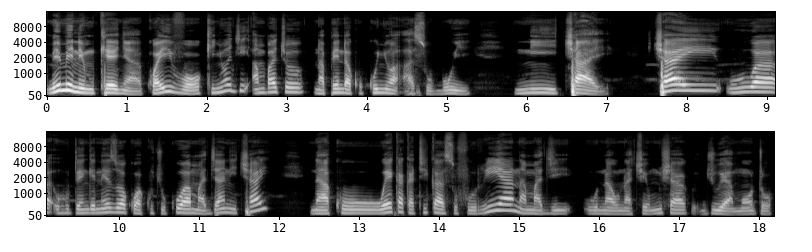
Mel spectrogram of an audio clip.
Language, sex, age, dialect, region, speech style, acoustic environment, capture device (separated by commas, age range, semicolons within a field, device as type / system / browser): Swahili, male, 25-34, Kenya - Nairobi Sheng-influenced, Kenya, focused; relaxed, silence, mobile / Linux / Chrome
